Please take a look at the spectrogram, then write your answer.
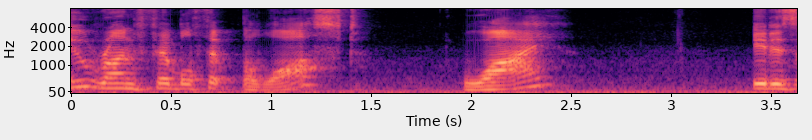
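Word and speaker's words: Fblthp: This is pronounced Fibblethip.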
